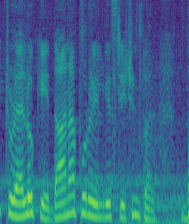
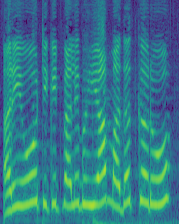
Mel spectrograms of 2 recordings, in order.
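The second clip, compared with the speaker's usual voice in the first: high, loud desperate plea; shouted appeal for rescue; calling for help; 11 semitones higher, 7 dB louder than usual. Acted. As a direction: cry out urgently to someone across the way. Victims cry out for help.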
